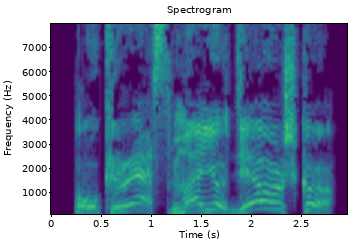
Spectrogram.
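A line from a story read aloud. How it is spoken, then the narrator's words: Roar. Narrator (Russian): взревел я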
